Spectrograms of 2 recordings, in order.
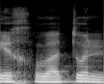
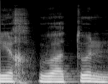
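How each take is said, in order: The two takes are said the same way.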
